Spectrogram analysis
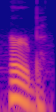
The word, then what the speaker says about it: herb: In American English, the H is usually silent. In British English, the H is typically pronounced herb.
